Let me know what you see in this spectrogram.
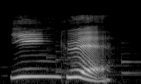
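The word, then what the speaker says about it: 音乐: 音乐音乐 So first and fourth tone.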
